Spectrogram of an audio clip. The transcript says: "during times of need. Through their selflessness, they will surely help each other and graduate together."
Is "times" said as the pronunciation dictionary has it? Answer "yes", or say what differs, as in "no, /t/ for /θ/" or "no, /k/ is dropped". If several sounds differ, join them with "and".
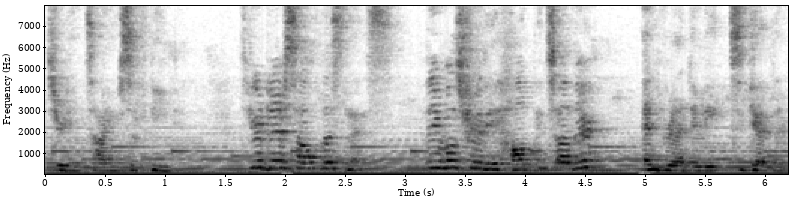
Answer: no, /s/ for /z/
